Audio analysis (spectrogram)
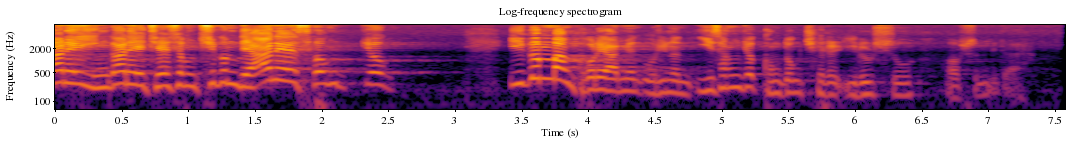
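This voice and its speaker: Delivered in a Gyeongsang accent, the voice is raised and projected at a moderate pace. Its pitch swings very widely. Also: man, big swings in loudness. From Gyeongsang region, South Korea. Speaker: pastor. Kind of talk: sermon.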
